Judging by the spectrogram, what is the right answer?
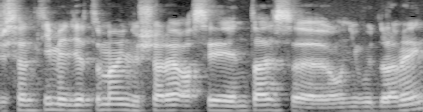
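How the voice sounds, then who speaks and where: A man speaks at a fairly quick pace in a fairly high pitch, with a slight southwestern French accent. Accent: slight south-west French. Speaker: energy healer. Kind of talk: casual personal story to camera. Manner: hesitant, many fillers.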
